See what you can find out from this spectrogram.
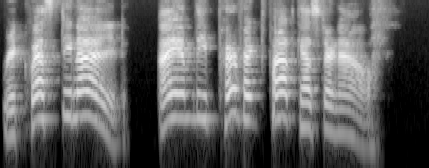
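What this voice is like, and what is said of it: Nasal comic character voice. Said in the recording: “that voice ... He sounds more like a snork. ... he's doing Latka from Taxi, but worse. ... It's the nasal without the accent part.”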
